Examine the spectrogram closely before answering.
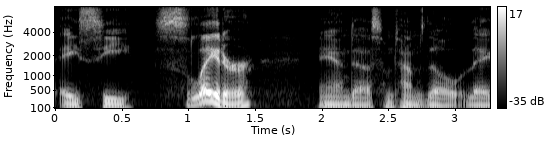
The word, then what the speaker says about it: Slater: And uh anybody that's watched Say by the Bell knows it's AC Slater and uh sometimes they'll they will mispronounce something. An amazing game, only giving up three runs. Absolutely. AC Slatter's pitching was brilliant.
